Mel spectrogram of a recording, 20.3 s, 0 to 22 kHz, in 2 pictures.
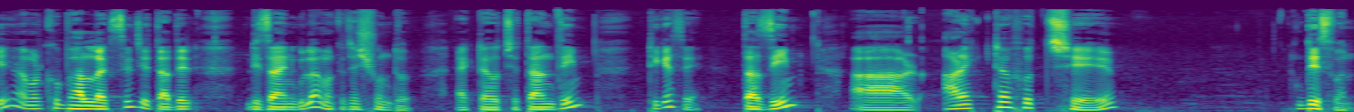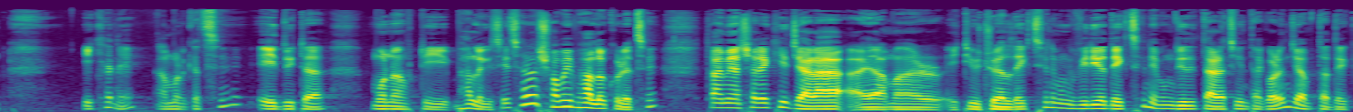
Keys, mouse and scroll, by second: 1.4 scroll down 1, 1.4 click, 6.6 click, 7.2 scroll down 1, 9.7 click, 15.1 click, 16.4-18.2 scroll down 1.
